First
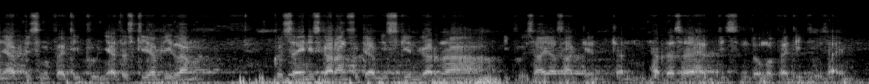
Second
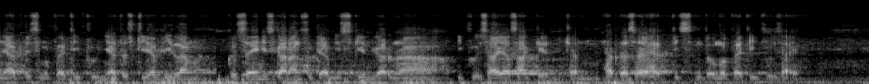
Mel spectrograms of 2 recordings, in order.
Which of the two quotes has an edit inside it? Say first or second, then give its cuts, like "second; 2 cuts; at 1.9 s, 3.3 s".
second; 1 cut; at 2.3 s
